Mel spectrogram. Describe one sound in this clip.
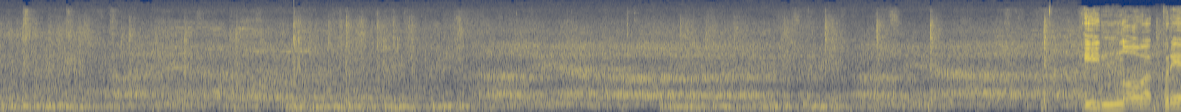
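A large stadium crowd chants and roars.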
